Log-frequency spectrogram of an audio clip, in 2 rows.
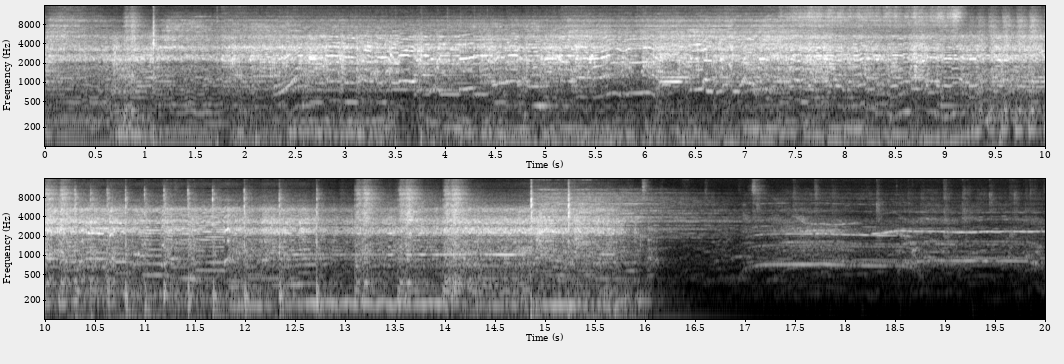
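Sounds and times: live band playing: 0:00.0 - 0:16.8.

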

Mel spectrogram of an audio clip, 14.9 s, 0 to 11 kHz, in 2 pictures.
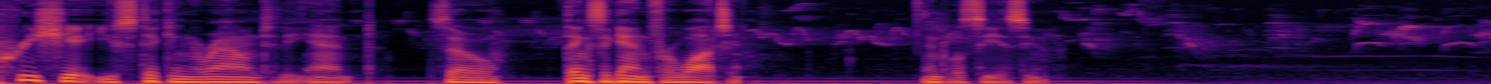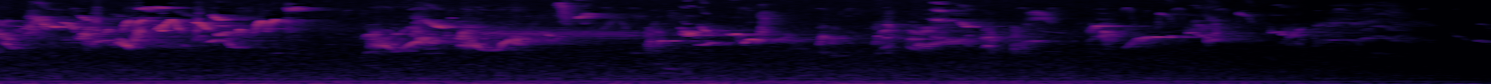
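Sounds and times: small birds chirping and trilling: 0:00.0 - 0:14.9.

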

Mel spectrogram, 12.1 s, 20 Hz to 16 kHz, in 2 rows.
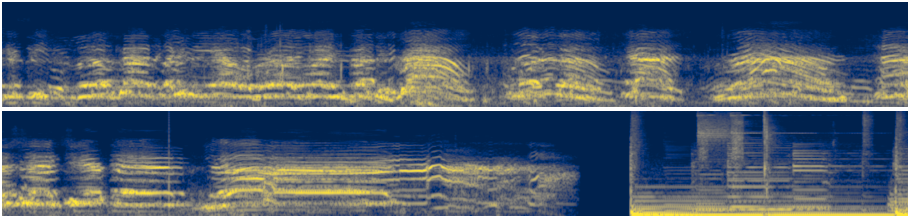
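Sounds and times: girls chanting in unison: 0:00.0 - 0:08.8.

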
